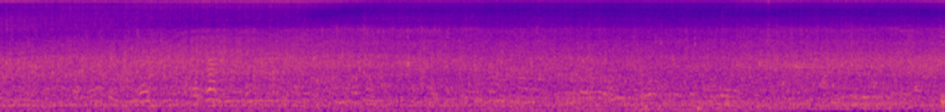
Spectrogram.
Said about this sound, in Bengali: এই ঝর্ণা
